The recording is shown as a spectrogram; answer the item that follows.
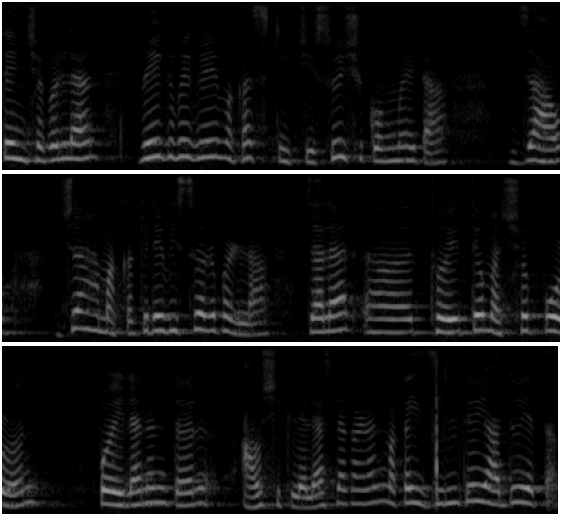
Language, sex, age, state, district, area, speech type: Goan Konkani, female, 30-45, Goa, Ponda, rural, spontaneous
